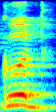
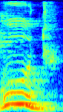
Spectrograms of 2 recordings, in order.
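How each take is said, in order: First: The vowel is short and clipped. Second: The vowel is drawn out and long. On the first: "instead of saying good" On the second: "you pull the sound and then the whole pronunciation changes"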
